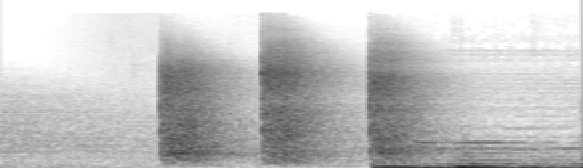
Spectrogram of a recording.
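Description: A wooden gavel struck three times on its sound block, about three-quarters of a second apart, each blow sharp with a long echoing tail. A deep, droning music bed comes in with the third blow.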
